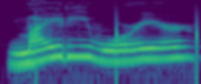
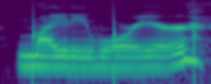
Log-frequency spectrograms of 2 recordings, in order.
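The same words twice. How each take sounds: First: "Mighty warrior" repeated higher, as a question; amused disbelief. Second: Lower, grand address to a hero; angel of the Lord. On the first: Retold or imitated. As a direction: echo the title as if it were a joke. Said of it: "it's kind of funny". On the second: Acted. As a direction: proclaim it as a heavenly messenger, pitched down. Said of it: "an angel of the Lord says".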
